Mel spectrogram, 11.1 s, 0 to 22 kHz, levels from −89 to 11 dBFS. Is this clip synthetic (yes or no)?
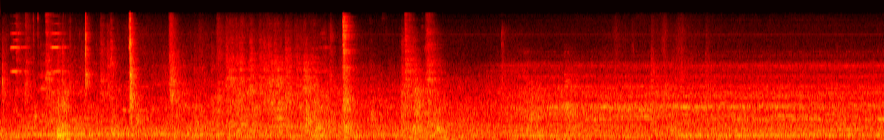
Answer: no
